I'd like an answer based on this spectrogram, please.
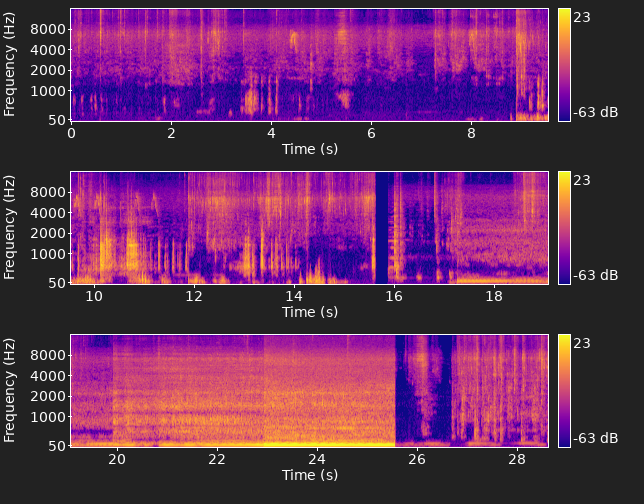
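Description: Water splashing and a wet hand rubbing over a stone grinding slab as it is washed. This is followed by a loud, steady low rumble with a hiss over it that grows louder and stops suddenly a few seconds before the end.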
